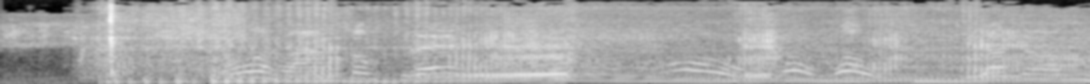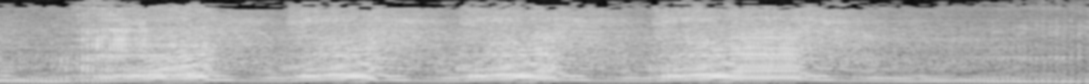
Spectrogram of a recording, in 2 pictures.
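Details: Suzuki Satria FU motorcycle, previously hard to start with limited revs, carburetor worked on: catches at once, then crisp throttle blips, revs rising and falling cleanly with no stumble; runs healthy.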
